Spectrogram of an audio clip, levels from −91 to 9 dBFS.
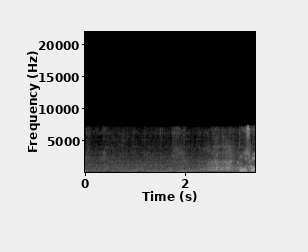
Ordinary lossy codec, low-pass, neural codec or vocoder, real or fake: none; 7.2 kHz; codec, 24 kHz, 6 kbps, HILCodec; fake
